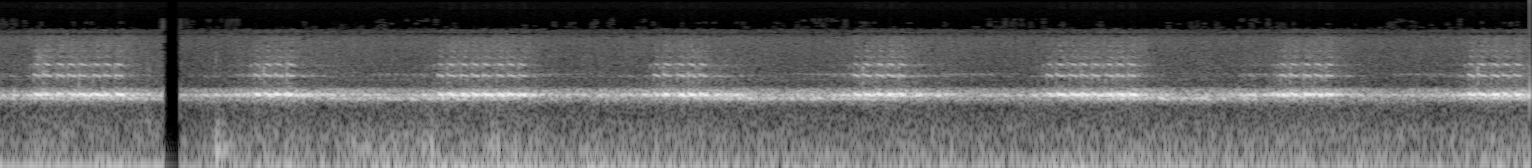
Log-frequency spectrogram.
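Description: Slowed cricket chirps merge into a steady, choir-like drone that swells roughly every second and a half.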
